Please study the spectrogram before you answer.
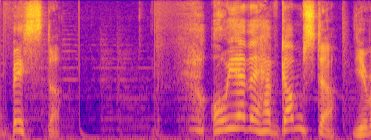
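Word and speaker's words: Godmanchester: far as I'm aware God Manchester is gumpster I I think it's not that near me but I I am aware of it it's existence I'm fairly certain it was it's gumpster and now you're all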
